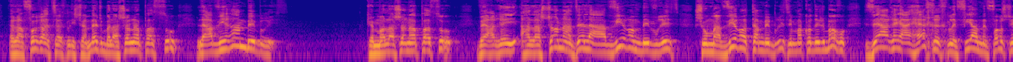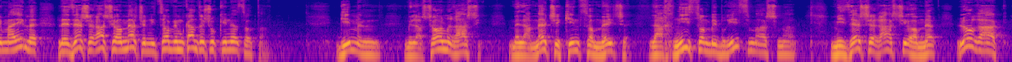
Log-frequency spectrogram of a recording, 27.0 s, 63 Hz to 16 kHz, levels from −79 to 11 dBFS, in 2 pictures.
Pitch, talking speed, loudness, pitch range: 175 Hz, 120 wpm, -18 LUFS, 140-195 Hz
